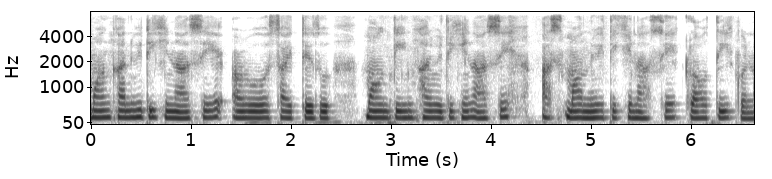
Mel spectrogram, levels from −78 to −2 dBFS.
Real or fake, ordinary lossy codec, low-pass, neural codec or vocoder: real; none; 7.2 kHz; none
